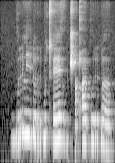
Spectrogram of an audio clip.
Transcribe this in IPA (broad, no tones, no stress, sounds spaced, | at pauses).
ɡ͡b u r l iː ɗ o r ɓ u t͡sʼ ɛː ɦ u ɡ t͡ʃʼ ɯ qʼ ɯː k u r ɓ ʌː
